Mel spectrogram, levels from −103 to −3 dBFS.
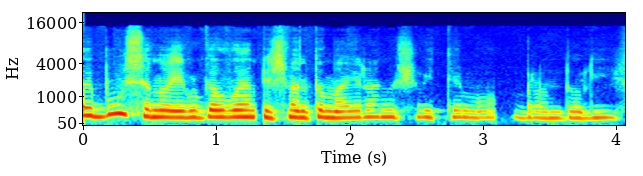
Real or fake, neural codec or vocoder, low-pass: fake; codec, 44.1 kHz, 7.8 kbps, DAC; 14.4 kHz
